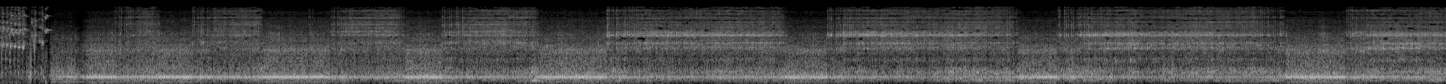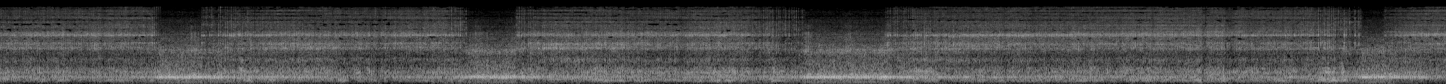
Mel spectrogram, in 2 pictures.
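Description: A hand-held gouge cutting into the end grain of a cherry-wood blank spinning on a wood lathe, hollowing out the opening. It makes a steady scraping, shaving sound over the lathe's running, breaking off briefly every few seconds as the tool is eased off the wood.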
